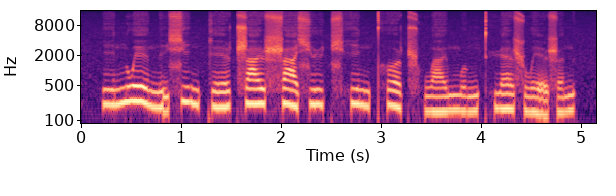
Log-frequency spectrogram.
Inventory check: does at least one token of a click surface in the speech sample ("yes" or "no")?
no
